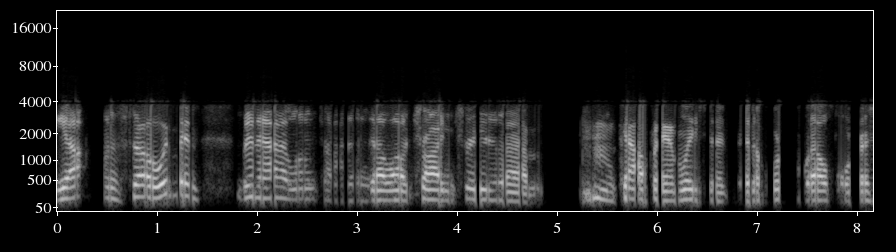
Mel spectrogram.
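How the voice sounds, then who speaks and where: A man with a fairly high pitch, a fairly slow pace, and big swings in loudness. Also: ordinary pitch variation. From Kansas, Flint Hills. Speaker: cattle rancher and bull buyer. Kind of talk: interview.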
